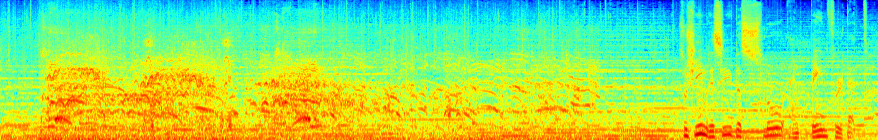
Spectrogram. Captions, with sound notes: (Roaring Fire, and wails of burning men and horses) Susim received a slow and painful death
